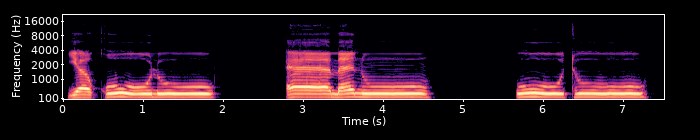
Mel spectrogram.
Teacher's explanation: Bu ikki xil vav ikki xil maxrajdan chiqadi. Vavul maddiyah og'iz bo'shlig'idan chiqadi.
